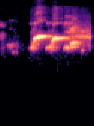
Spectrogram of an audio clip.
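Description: A pet bird chirps in the background, a short faint tweet followed by a longer, brighter warbling call lasting under a second.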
